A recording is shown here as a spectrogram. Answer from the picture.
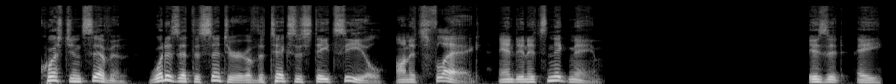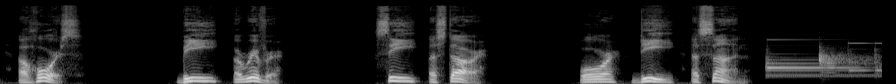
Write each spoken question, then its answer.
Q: What is at the center of the Texas state seal, on its flag, and in its nickname?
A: The answer is C. A star.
